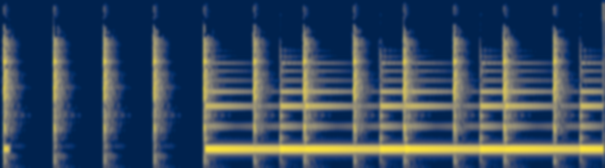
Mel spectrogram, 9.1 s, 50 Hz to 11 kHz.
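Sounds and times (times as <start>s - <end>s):
MIDI piano playing tied quarter and eighth notes: 3.1s - 9.0s.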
